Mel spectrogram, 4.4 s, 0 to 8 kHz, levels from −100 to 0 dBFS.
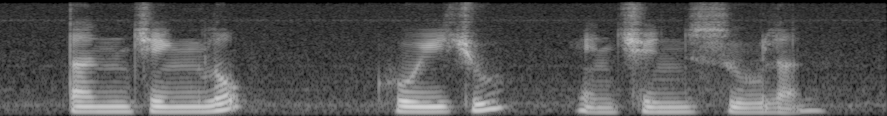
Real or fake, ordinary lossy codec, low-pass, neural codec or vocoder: real; none; 7.2 kHz; none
